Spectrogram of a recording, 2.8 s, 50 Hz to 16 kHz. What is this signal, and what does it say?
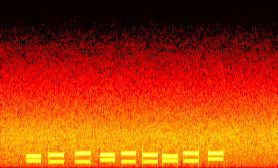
DTMF, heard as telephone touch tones, dialled by hand, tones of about 150 ms. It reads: 42383246#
